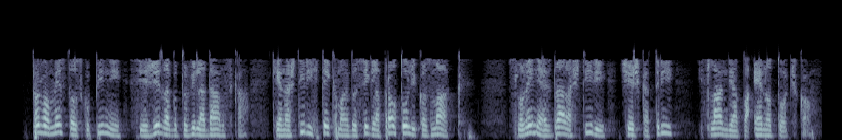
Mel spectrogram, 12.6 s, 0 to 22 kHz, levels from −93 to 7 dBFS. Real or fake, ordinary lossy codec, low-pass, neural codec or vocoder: fake; AAC, 16 kbps; 19.8 kHz; vocoder, 44.1 kHz, 128 mel bands every 512 samples, BigVGAN v2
